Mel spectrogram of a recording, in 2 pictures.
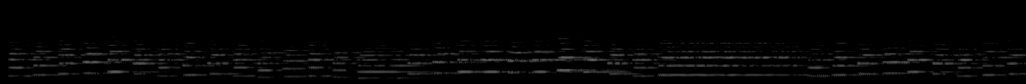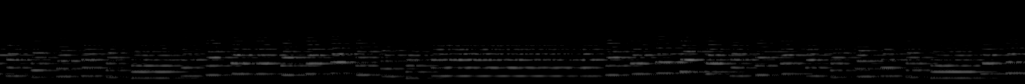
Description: Kerry Mills Barn Dance

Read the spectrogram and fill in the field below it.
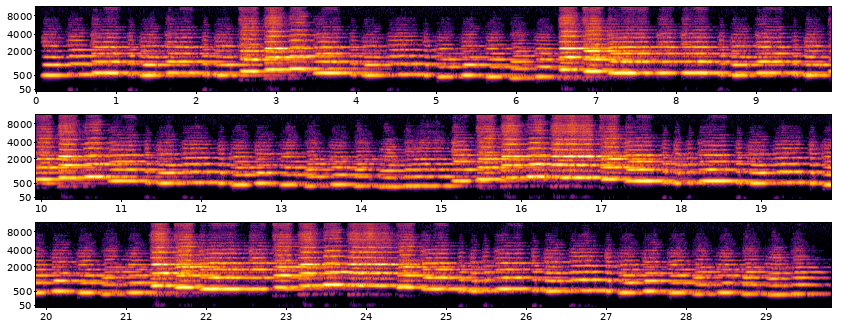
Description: Waltz; Harry Enfields Waltz

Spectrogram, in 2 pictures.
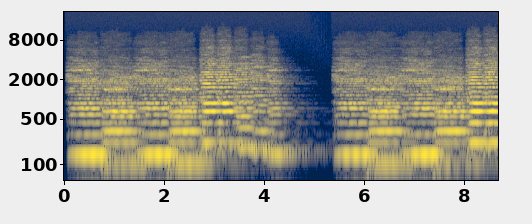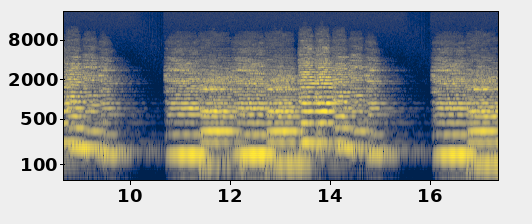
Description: Violoncello

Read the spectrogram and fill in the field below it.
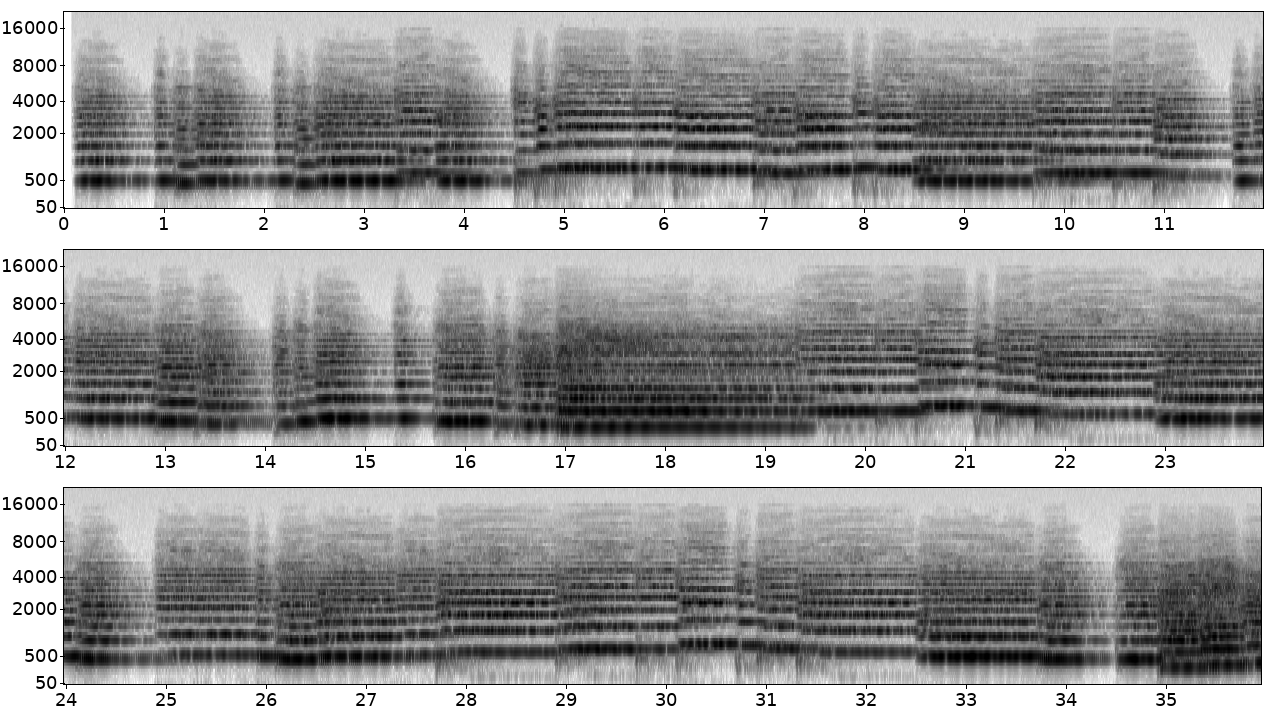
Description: Waltz, Violin

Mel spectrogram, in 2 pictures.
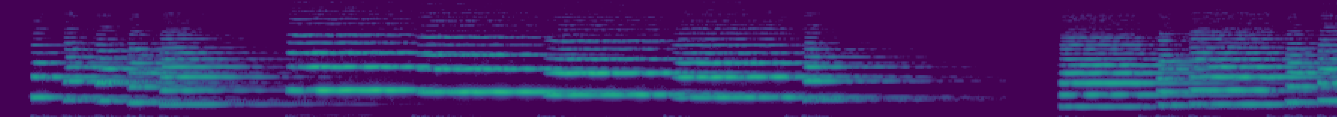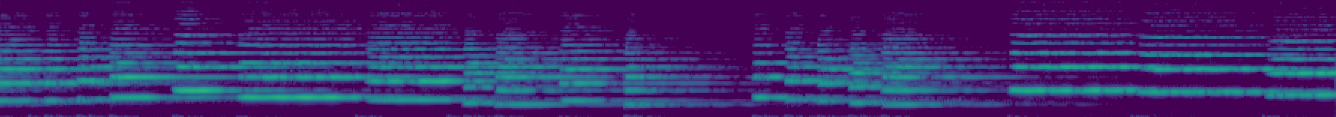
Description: Hornpipe; London Hornpipe

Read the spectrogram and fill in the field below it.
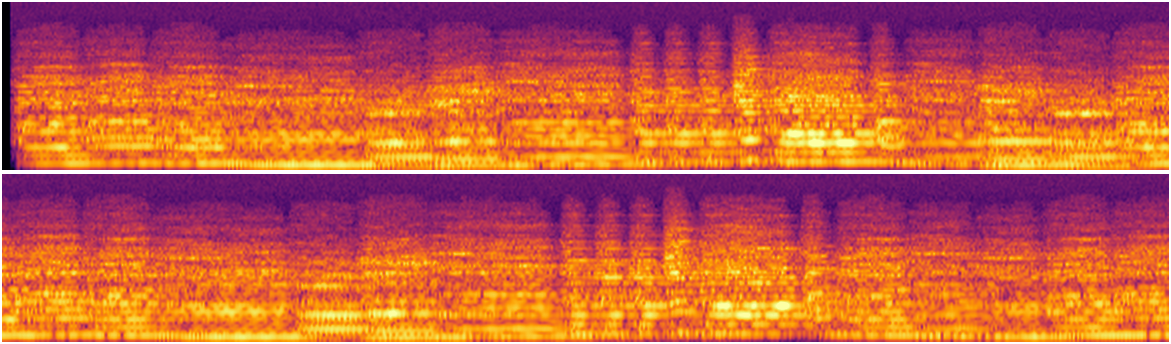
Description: Reel, Violoncello

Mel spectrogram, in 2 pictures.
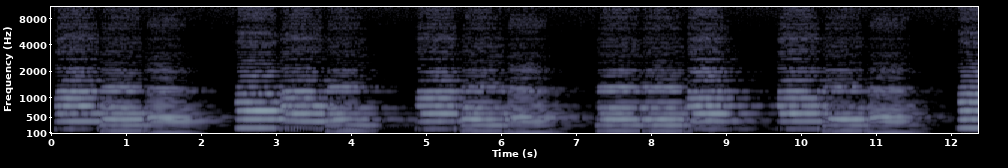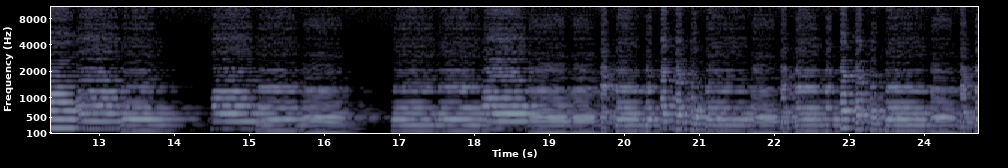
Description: Jig; Mr Richardsons Jig

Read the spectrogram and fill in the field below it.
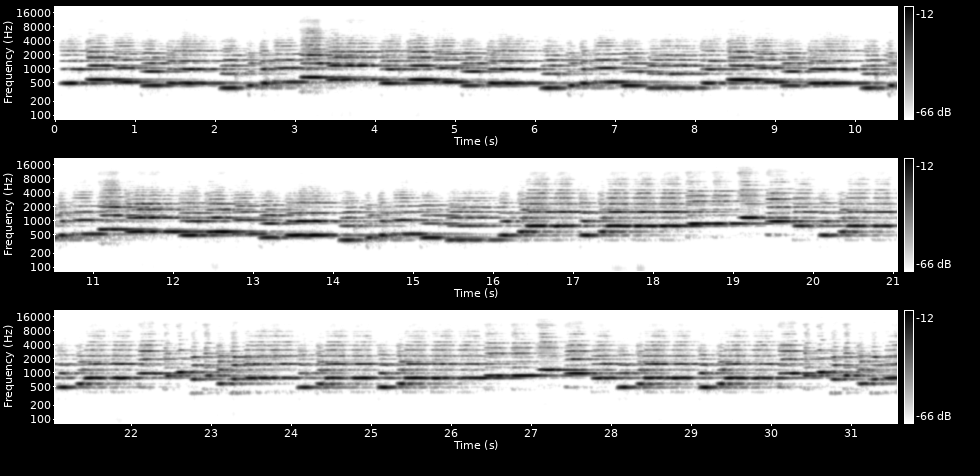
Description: Waltz

